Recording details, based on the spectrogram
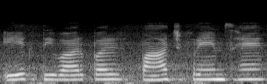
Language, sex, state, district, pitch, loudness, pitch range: Hindi, female, Punjab, Fazilka, 230 Hz, -12 LUFS, 220-235 Hz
